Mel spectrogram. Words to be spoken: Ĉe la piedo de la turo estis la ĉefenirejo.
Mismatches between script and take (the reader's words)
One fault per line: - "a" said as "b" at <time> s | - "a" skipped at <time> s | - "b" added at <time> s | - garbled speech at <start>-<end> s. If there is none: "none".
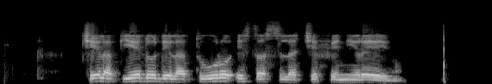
- "estis" said as "estas" at 2.4 s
